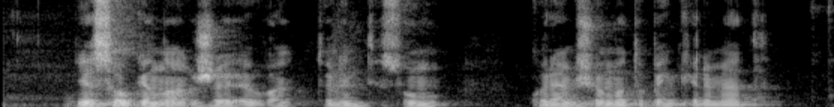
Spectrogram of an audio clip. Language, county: Lithuanian, Marijampolė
